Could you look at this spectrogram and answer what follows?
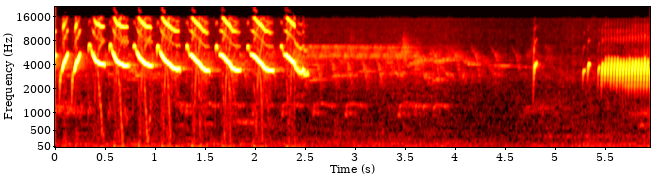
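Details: Naturally singing Belgian canary: a run of about eight descending slurred whistles, then a fading thin tone, a lone chip, and the start of a dense high trill.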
